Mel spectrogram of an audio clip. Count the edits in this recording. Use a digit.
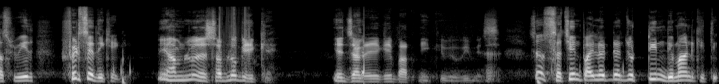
1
